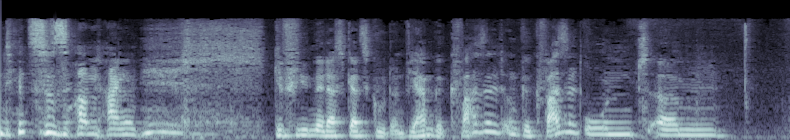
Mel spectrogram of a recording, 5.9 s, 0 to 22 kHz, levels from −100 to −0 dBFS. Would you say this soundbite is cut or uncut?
cut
